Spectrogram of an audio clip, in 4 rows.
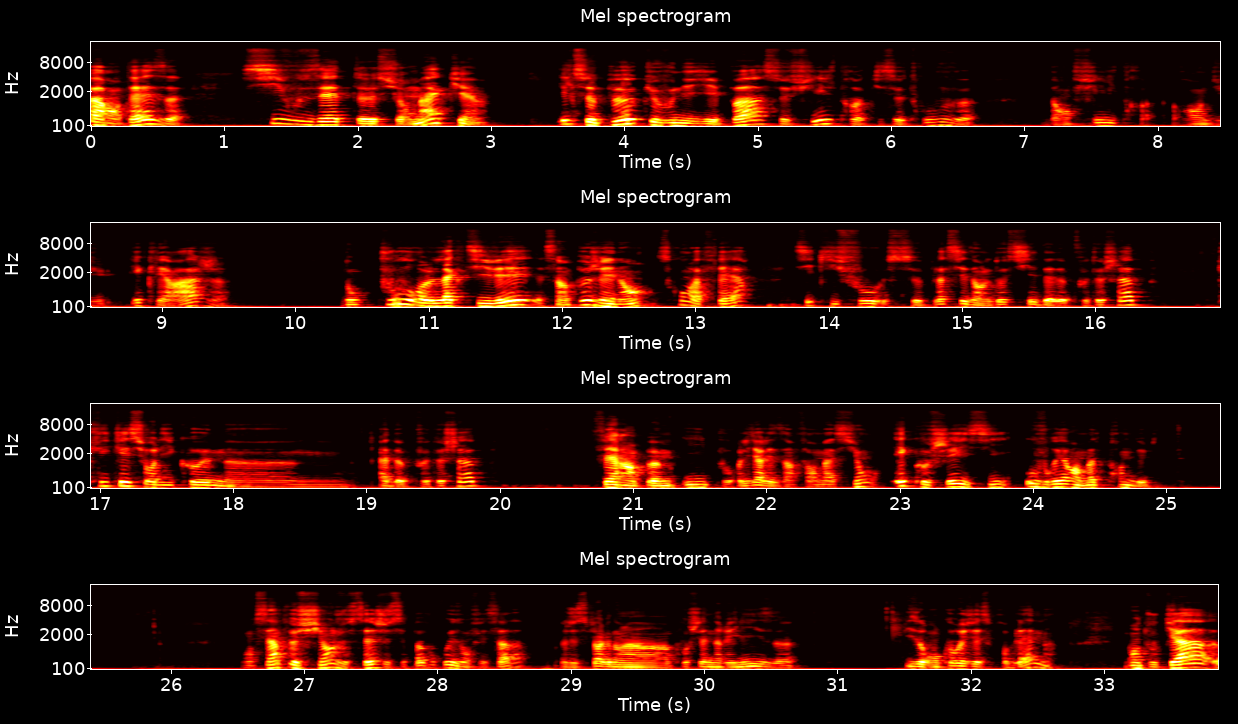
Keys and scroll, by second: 21.1 super+i.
